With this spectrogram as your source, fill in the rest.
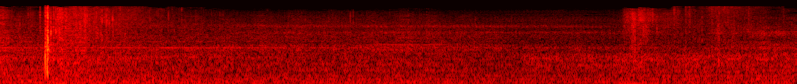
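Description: A heavy body thuds onto wooden floorboards.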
